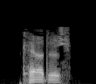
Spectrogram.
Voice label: "caddish", English; adjectives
